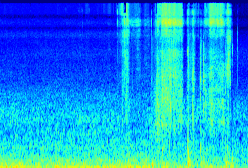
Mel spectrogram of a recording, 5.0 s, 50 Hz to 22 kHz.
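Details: 2012 Frigidaire 18,500 BTU slide-out chassis window/wall air conditioner, R-410A 27 oz, 220 V, almost 14 years old, first spring startup outside at about 88°F. Steady low compressor hum, even fan rush, no knocking or rattling, some nearby scraping: normal compressor running.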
